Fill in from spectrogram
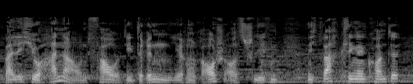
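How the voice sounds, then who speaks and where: Fast-talking low-voiced male narrator. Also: music in the background. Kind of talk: scripted autobiographical narration.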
